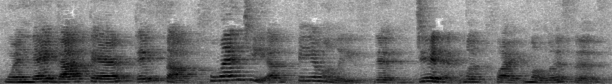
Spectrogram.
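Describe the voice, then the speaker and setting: High, singsong woman reading in an echoey room. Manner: expressive, addresses children directly, pausing to ask questions. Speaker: teacher reading a storybook to a class. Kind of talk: read-aloud story time for young children with questions to listeners. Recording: very echoey room, distant mic, faint noise.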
